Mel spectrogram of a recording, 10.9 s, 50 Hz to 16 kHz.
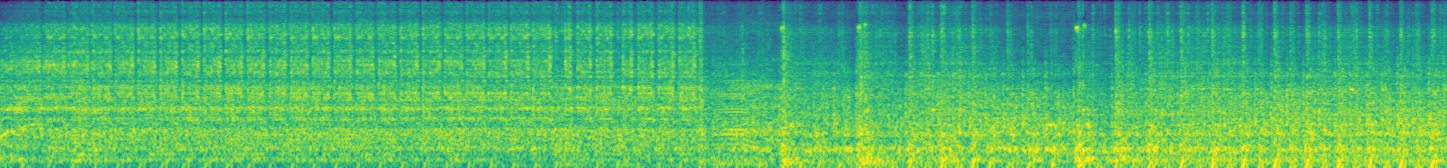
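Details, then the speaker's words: Late-1990s Wood-Mizer LT15 band sawmill engine, sat unused for years, after maintenance, new battery, air filter and fresh fuel: cranks, catches and settles into a quick, steady idle with clean firing, blades not engaged; starts and runs fine. "she's alive all right let's run just a second sounds good oh how about that yes it will crank yes it will start"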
